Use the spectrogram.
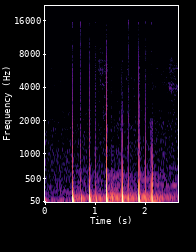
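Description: Someone raps on a door about a dozen times in a quick, steady rhythm, loud heavy knocks alternating with lighter taps, with no voices.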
